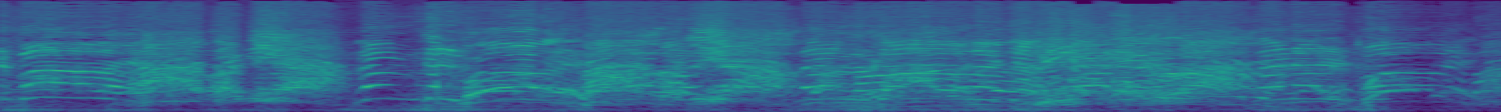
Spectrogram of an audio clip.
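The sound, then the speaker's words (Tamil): A crowd of protesters shouts and yells continuously at a demonstration in Anuradhapura, surrounding a stopped express train to protest against a group travelling on it, many overlapping voices rising and falling in loud, rough bursts with no pause throughout. “இன்று ரயில் மூலமாக யாழ்ப்பாணத்திற்கு சென்ற போது அனுராதபுரத்தில் அவருக்கு எதிராக நடத்தப்பட்ட ஒரு ஆர்ப்பாட்டத்தை அடுத்து அவரும் அவருடைய குழுவினரும் கொழும்புக்கு பாதுகாப்பாக திருப்பி அனுப்பி வைக்கப்பட்டிருப்பதாக போலீசார் தெரிவித்திருக்கின்றார்கள்.”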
